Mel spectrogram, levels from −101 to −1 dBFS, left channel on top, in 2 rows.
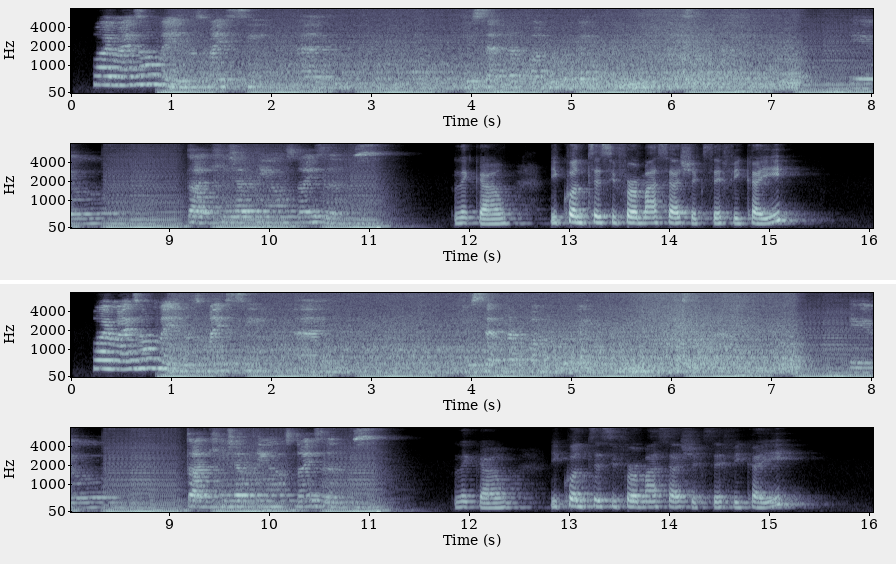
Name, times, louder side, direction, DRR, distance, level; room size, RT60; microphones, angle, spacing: voice 1, 0.2-2.7 3.8-6.6 7.8-8.6 9.2-11.1, right 1 dB, 80° right, 2.3 m, -32 dB
sound 1, 0.8-1.4 1.7-2.5 2.8-3.6 3.9-4.7 5.0-5.8 6.1-6.9 7.2-8.0 8.3-9.1 9.4-10.2 10.5-11.1, equal, ahead, 2.0 m, -33 dB
sound 2, 0.9-7.3, right 1 dB, 40° right, 0.9 m, -31 dB
voice 2, 11.8-12.4 12.8-15.2, left 5 dB, 60° left, 0.3 m, -28 dB
6.8 x 4.6 x 3.1 m
head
